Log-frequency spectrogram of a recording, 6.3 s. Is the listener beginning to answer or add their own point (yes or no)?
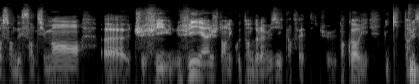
yes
